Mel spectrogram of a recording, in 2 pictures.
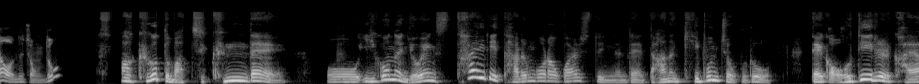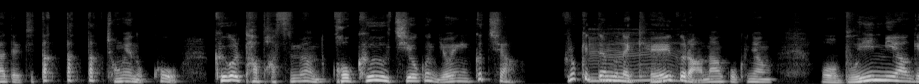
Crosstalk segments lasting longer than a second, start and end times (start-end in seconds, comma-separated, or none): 15.1-16.3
